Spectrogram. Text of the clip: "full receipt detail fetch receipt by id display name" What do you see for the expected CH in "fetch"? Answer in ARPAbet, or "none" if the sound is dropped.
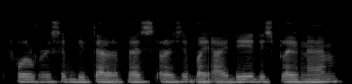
S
